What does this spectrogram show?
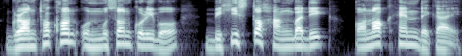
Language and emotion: Assamese, neutral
